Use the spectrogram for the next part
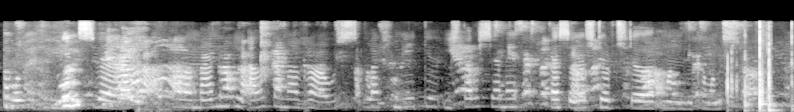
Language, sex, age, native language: Icelandic, female, 18-19, Icelandic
